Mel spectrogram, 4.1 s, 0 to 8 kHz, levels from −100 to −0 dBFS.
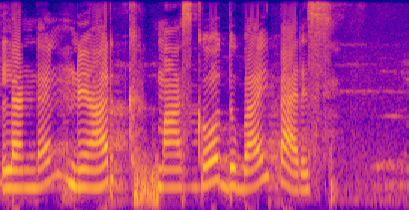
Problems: none marked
